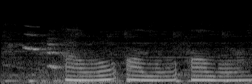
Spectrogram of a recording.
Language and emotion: Russian, neutral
